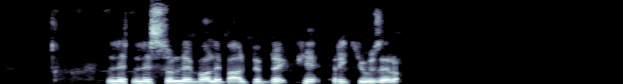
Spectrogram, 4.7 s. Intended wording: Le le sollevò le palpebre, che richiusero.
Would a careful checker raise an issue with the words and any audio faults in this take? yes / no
no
